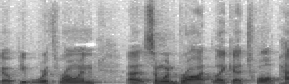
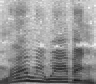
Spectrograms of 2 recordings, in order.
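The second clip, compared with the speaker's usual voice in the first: put-on old lady voice, higher and louder; 7 dB louder than usual. Joking about playing to old people: imagined old grandmother voice. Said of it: "an old grandmother who's sitting there waving, going".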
